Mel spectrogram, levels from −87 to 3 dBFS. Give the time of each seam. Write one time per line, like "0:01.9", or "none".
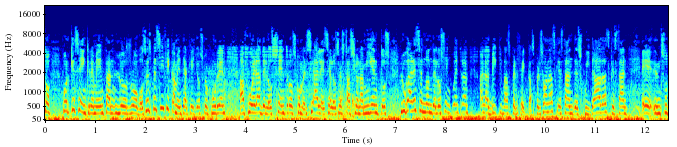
0:07.9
